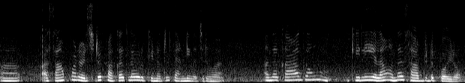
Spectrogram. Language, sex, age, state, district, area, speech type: Tamil, female, 18-30, Tamil Nadu, Mayiladuthurai, urban, spontaneous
